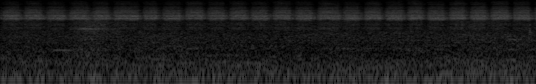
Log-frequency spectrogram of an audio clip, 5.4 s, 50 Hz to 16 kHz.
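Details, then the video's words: Late-July 2017 cicada song at the Palais du Gouverneur park in Nancy, France: a continuous high rasping buzz with regular rapid throbbing, one brief faint squeak near the start, and a low background rumble. "Cigales à Nancy, fin juillet 2017; parc du palais du Gouverneur."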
